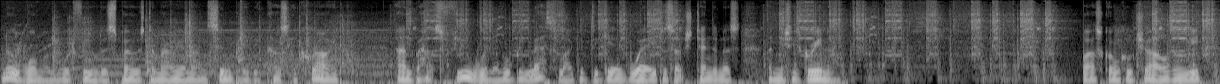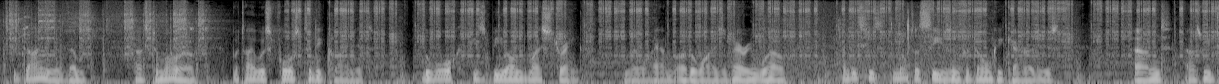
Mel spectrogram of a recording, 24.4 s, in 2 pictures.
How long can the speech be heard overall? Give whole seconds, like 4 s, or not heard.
22 s.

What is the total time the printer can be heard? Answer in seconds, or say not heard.
24 s.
